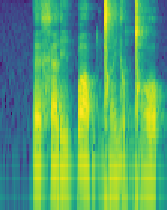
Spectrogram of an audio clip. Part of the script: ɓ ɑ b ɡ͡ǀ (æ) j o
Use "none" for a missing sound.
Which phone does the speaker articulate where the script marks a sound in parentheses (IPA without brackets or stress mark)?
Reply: æ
